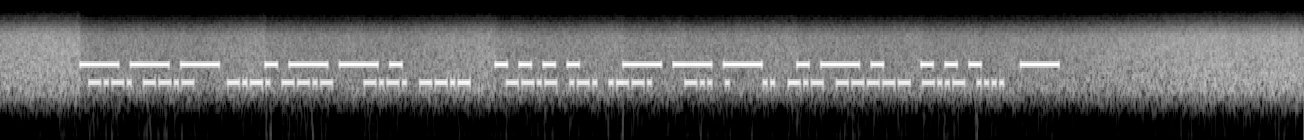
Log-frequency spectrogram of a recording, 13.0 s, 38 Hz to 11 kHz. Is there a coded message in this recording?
Yes: Morse code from 0.7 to 10.6 s, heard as two keyed tones. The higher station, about 10 wpm, 800 Hz: OP HORST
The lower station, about 32 wpm, 390 Hz: CQ CQ CQ QRP DE IK0XH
